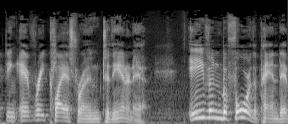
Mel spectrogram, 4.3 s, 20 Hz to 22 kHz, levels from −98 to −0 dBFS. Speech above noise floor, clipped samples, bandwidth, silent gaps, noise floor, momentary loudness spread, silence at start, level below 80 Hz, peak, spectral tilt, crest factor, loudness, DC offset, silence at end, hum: 24 dB; under 0.1%; 14.5 kHz; none; -44 dBFS; 7 LU; 0 s; -48 dBFS; 0 dBFS; -4 dB/octave; 20 dB; -19 LUFS; under 0.1%; 0 s; none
